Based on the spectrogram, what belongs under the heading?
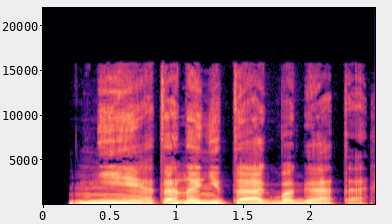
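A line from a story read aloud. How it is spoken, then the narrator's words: Laughing. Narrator (Russian): засмеялся я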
